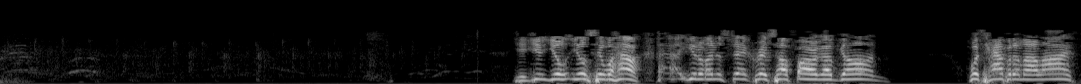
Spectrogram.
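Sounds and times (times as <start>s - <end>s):
large group clapping: 0.0s - 5.1s
speech: 5.2s - 8.9s, 9.7s - 10.7s.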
